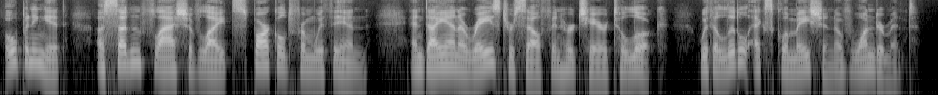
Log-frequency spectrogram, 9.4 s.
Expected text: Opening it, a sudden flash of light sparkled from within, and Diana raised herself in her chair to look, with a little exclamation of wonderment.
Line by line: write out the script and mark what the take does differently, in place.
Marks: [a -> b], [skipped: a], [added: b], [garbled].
Opening it, a sudden flash of light sparkled from within, and Diana raised herself in her chair to look, with a little exclamation of wonderment.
